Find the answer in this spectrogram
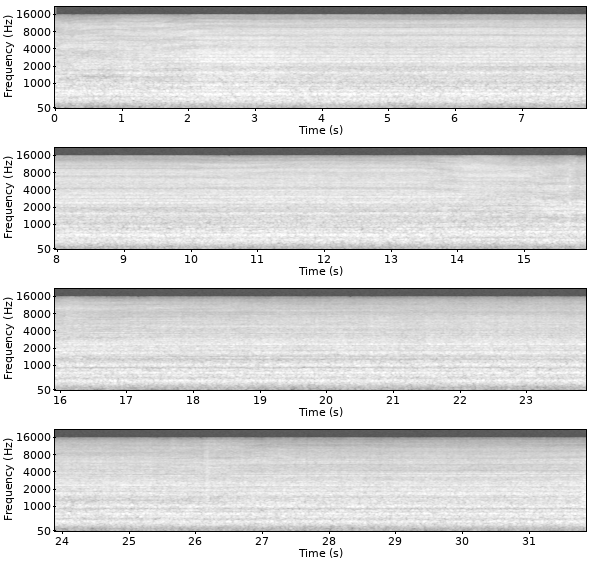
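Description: Handheld gas torch flame burning steadily on an oxygen sensor's tip, heating the sensor to operating temperature so it reads despite its failed heater circuit.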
